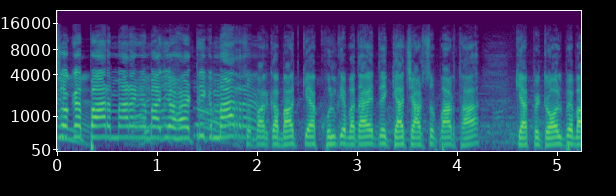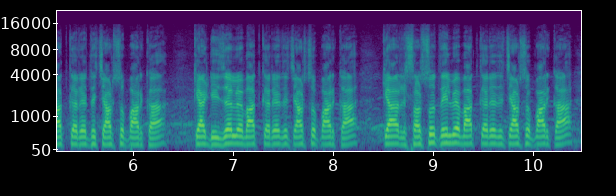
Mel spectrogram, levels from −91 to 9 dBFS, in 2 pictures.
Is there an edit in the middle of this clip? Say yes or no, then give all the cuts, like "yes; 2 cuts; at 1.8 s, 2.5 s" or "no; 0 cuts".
yes; 1 cut; at 1.9 s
